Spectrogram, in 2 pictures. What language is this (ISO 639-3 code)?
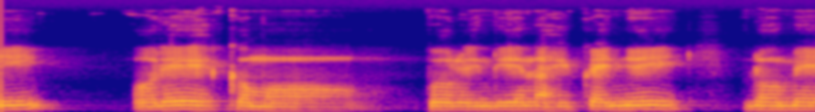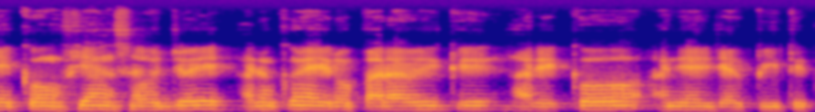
gui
